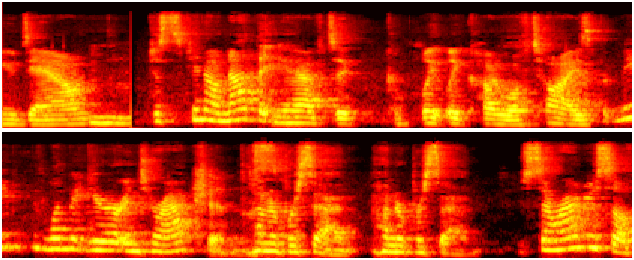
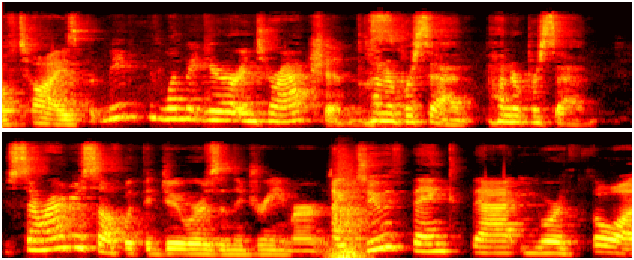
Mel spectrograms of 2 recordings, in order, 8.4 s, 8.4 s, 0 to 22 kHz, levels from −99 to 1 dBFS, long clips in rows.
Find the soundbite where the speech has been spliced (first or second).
second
